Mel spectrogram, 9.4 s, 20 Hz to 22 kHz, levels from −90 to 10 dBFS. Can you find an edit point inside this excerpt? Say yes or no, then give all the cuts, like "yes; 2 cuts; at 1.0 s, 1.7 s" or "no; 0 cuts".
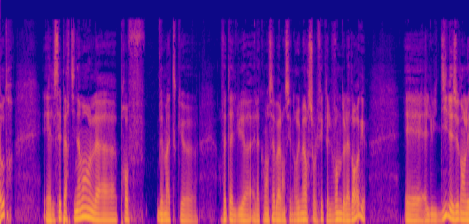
no; 0 cuts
